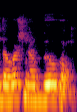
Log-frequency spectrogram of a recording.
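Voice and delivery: normal talking voice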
